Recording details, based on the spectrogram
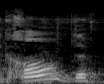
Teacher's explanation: En réalité, il est grand, ça s'écrit G-R-A-N, ça prononce grand, et elle est grande, ça se prononce G-R-N-D-E, D, il n'y a pas besoin de mettre un E, parce que de toute façon, il n'y a qu'au féminin qu'on va prononcer le D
